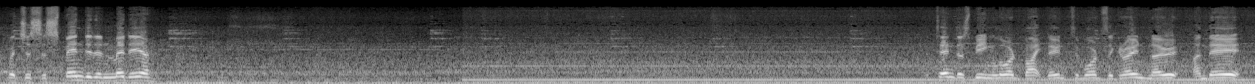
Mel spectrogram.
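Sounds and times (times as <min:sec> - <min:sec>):
diesel shunter locomotive engine rumbling and droning: 0:00.0 - 0:12.5
speech: 0:00.1 - 0:02.0, 0:09.4 - 0:12.5
sustained low hum: 0:01.6 - 0:12.5.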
